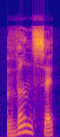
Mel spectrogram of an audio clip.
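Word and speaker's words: vingt-sept: 27. Remember set, it was this P disappear. You don't pronounce it.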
